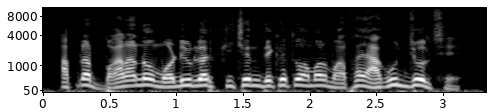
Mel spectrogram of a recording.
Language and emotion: Bengali, angry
